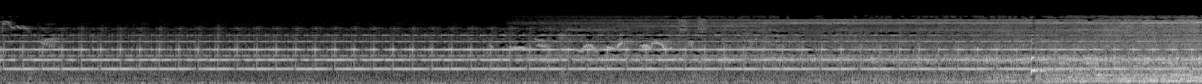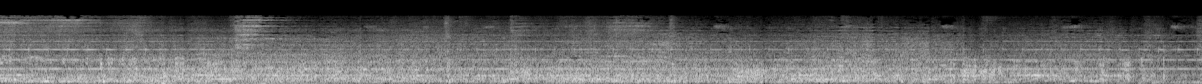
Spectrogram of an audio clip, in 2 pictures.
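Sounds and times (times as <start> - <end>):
train wheels rumbling over rails: 5.8 - 24.0
high-pitched squeal: 6.6 - 17.0.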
